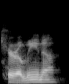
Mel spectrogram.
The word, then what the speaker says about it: Carolina: You know, your name is pronounced Karolina.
